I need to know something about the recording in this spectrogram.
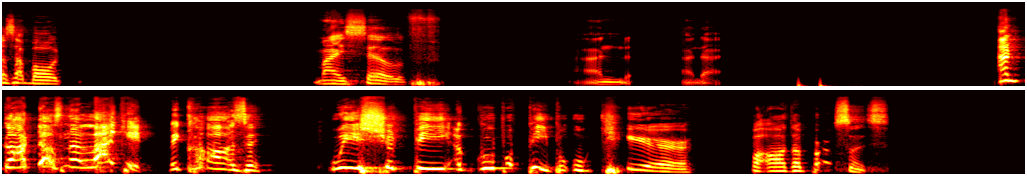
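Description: A man preaches with animation into a microphone, heard through loudspeakers.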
